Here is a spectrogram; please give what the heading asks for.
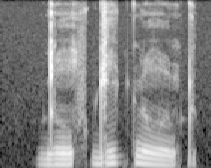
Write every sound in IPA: ɖ ũ f ɖ i ʈ ɳ ũ ʈ

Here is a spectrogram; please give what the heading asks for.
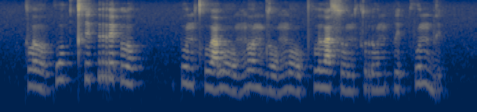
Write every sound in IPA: k l ɤː˨˩ k w u˦˥ k̚ tʰ i˦˥ t̚ r e˥˩ ʔ l o˥˩ k̚ | p u˧ n kʰ u˩˦ a̯ w oː˨˩ ŋ ɤː˧ n d oː˩˦ ŋ oː˨˩ pʰ l ɯ˧ a̯ s u˧ n k r u˦˥ n p i˨˩ t̚ f u˥˩ n b i˨˩ t̚

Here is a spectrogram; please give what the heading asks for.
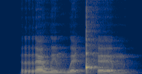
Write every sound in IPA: r æ w e m w ɛ ǃʰ ɛ m

